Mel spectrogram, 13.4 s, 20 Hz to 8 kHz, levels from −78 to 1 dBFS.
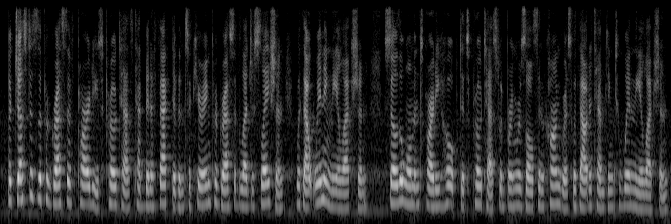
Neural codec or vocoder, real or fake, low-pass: codec, 16 kHz, 6 kbps, DAC; fake; 7.2 kHz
